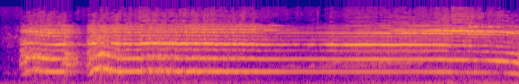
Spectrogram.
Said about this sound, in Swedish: Ja, det var ju likt. Kuckeliku.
